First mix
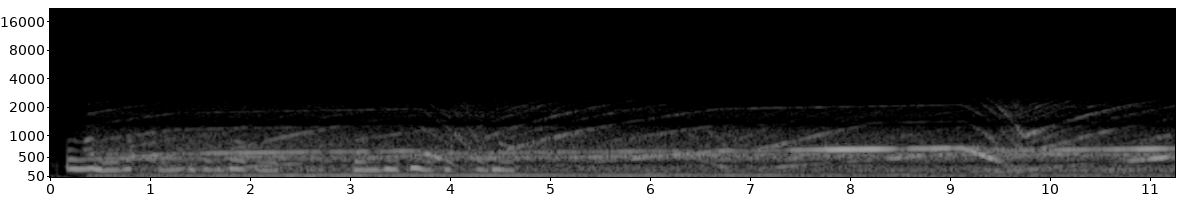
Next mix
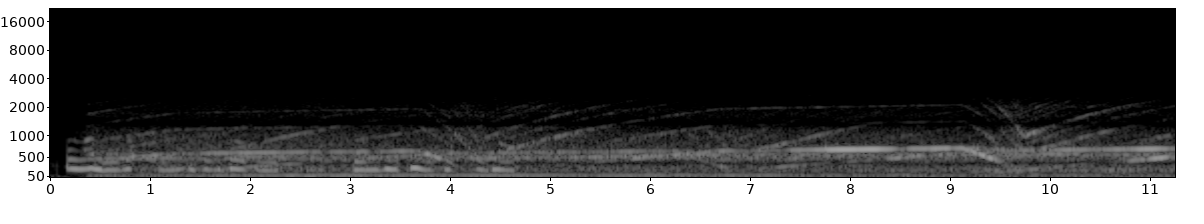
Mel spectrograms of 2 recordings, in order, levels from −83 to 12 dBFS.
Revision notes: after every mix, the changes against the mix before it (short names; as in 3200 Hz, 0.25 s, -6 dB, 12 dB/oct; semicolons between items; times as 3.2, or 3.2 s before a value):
none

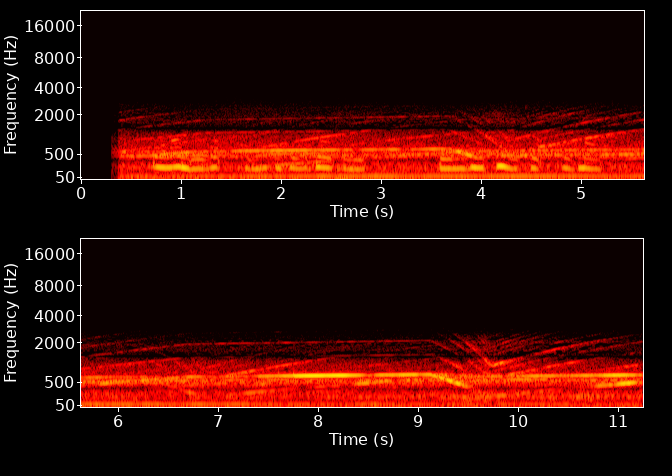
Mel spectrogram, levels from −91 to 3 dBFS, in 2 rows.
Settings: speech: entry +0.55 s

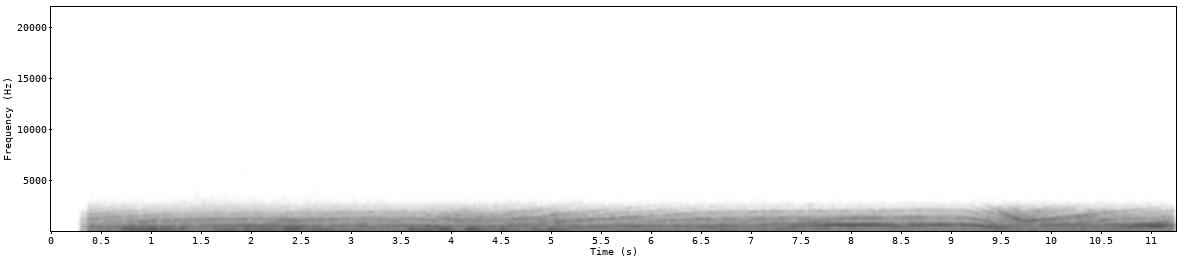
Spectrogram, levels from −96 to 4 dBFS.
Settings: background: remove fixed phaser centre 360 Hz, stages 6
